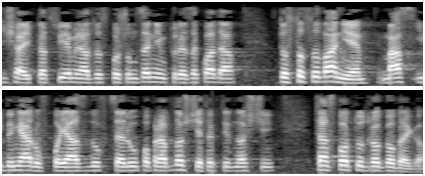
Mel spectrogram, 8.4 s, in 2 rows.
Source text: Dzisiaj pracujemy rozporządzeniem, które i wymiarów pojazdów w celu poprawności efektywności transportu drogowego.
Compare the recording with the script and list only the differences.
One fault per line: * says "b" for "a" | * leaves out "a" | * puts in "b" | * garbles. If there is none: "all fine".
* puts in "nad"
* puts in "zakłada dostosowanie mas"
